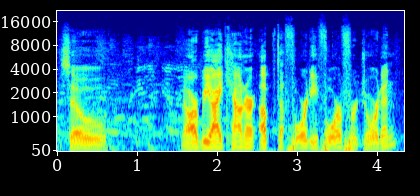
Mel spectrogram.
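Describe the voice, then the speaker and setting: A higher-voiced male sportscaster calls a softball game live, with clear music behind him. His delivery is clipped and terse between pitches and lifts when the play matters. The setting sounds like an outdoor ballpark broadcast. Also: steady tone, measured pace, low-quality recording. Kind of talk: live softball radio commentary.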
